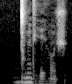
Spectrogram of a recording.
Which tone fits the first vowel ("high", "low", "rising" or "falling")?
high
